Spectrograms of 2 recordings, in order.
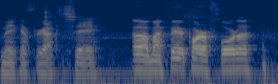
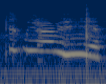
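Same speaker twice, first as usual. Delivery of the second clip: mock toddler squeal, much higher; scared toddler; 5 dB quieter than usual. Dad imitating his daughter scared of the ocean, high squeal. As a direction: squeak it like a frightened little girl.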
